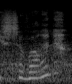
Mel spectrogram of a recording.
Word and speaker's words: Siobhan: Lady Siobhan. Oh, Siobhan. Oh my gosh. I am pronouncing her name very very differently.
